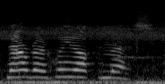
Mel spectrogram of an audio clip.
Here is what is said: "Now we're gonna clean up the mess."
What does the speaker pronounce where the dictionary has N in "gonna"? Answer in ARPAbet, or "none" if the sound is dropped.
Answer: none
